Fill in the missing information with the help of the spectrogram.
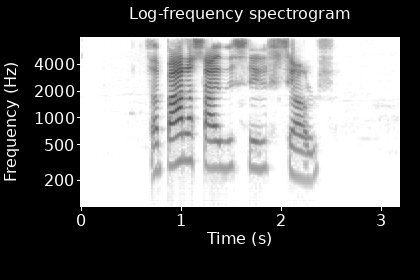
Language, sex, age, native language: Icelandic, female, 6, German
